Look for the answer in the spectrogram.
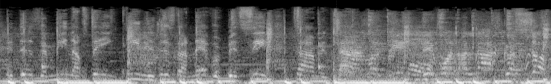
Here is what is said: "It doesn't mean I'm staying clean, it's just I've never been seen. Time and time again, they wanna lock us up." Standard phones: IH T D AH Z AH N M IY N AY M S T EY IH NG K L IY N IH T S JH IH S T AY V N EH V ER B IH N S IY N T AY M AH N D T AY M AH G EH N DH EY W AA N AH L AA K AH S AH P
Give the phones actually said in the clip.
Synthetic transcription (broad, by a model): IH T D AH Z AH N M IY N AY M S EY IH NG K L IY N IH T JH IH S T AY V N EH V ER B IH N S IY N T AY M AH N T AY M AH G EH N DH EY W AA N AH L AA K AH S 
